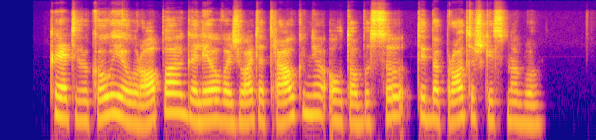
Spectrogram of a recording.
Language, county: Lithuanian, Kaunas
